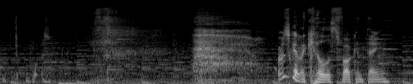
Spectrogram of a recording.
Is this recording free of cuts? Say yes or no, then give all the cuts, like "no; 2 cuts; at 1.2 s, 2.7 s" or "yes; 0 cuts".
yes; 0 cuts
